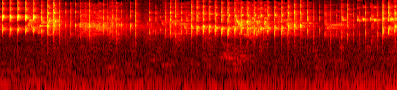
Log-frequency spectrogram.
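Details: Sooty-headed bulbul delivering ngekek song, rapid high-pitched pulsed chatter that rises and fades in loudness, with a short lull near the third second before the cackling resumes strongly.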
